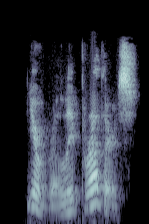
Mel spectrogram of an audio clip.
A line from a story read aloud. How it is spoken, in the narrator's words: she cried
